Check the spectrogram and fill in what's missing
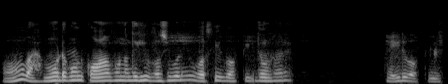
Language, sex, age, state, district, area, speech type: Odia, male, 18-30, Odisha, Jagatsinghpur, rural, spontaneous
